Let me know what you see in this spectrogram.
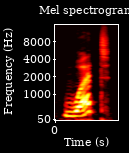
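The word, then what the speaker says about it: wut: pronunciation of this is what what so a very strong u sound this comes from the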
